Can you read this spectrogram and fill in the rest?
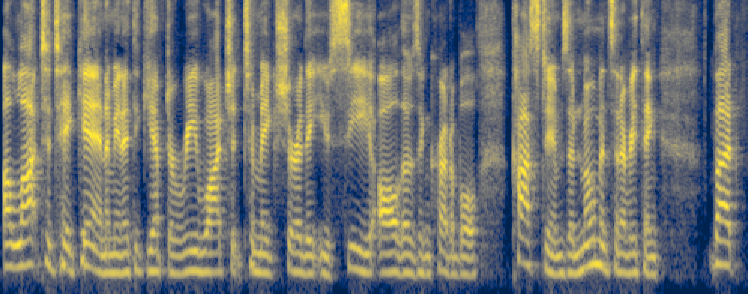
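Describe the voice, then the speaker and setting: Female podcast host, low pitch with a bright, forward tone, casual and agreeable interviewing style. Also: fairly quick.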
